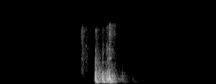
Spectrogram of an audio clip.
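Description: A single short clunk about a second in, the plastic hot glue gun being set down on the work table. It is preceded by a faint tick, with silence otherwise.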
